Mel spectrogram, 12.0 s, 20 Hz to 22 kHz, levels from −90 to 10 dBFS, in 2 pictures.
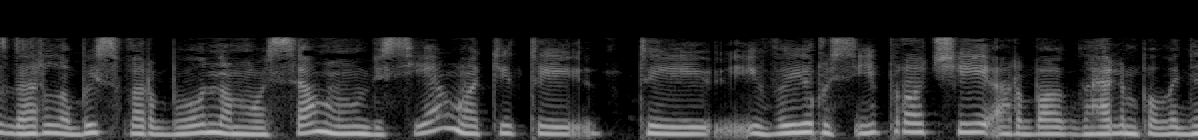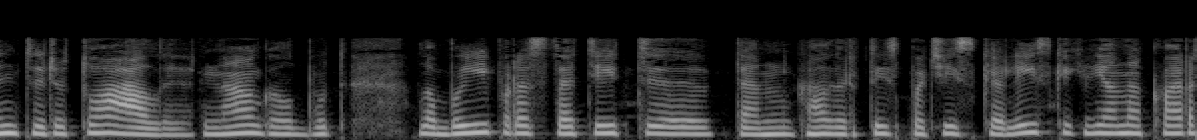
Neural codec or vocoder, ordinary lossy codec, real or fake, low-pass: codec, 16 kHz, 2 kbps, FreqCodec, larger model; MP3, 48 kbps; fake; 7.2 kHz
